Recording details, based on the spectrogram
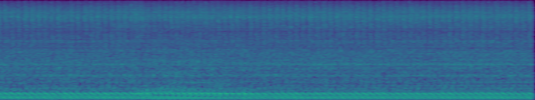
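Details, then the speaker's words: Kawasaki V-twin lawn mower engine, after ignition coil replacement, running rough with lumpy stumbling idle and bogging when blades engaged or in thick grass; cause found to be a leaking intake manifold gasket; rough running from vacuum leak. "i took it out again and i just it really was running really rough and then whenever i engaged the blades it really bogged it down quite a bit"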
